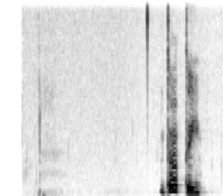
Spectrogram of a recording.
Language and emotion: Russian, neutral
